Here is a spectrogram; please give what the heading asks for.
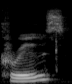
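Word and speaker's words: Kruse: imdb uh this actor's name is scott cruz cruz is spelled k-r-u-s-e and he's kind of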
